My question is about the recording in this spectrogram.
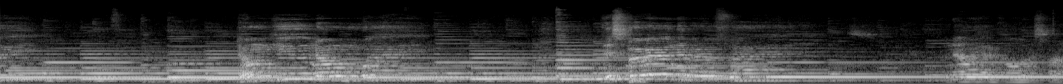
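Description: Acoustic guitar playing held, ringing chords, with a man singing short phrases over it about two and a half seconds in and again about six seconds in.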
